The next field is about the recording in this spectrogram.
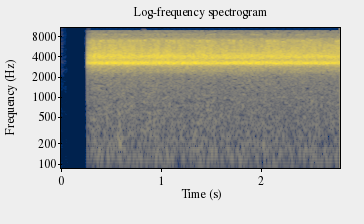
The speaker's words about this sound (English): Cicada insects buzzing. The sound of the insects is locally believed to signal rain. But ironically, here in the Hwange National Park, there is no sign of that happening soon.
